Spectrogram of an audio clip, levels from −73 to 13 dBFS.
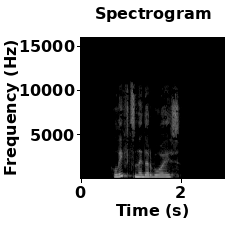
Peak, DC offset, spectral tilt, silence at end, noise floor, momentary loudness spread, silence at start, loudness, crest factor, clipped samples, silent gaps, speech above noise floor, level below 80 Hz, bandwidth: -14 dBFS; under 0.1%; -4 dB/octave; 0.9 s; under -90 dBFS; 10 LU; 0.65 s; -28 LUFS; 16 dB; under 0.1%; none; over 63 dB; -80 dBFS; 11.5 kHz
